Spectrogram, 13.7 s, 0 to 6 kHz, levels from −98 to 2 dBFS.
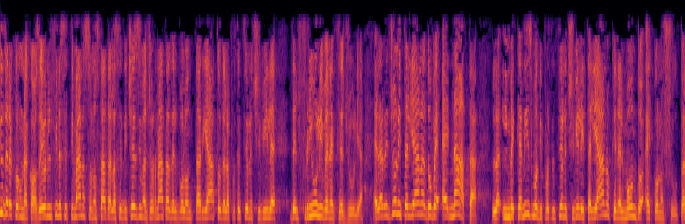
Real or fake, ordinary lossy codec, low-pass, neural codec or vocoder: real; AAC, 48 kbps; 5.4 kHz; none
